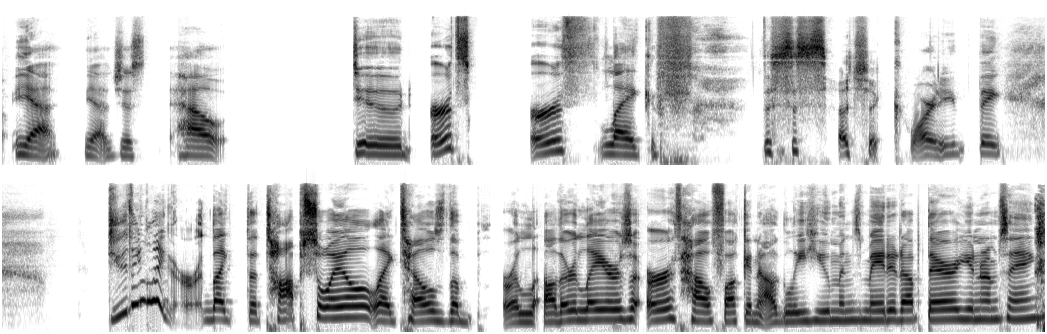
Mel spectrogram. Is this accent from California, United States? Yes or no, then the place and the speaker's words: yes; Northern California, United States; I'm from Northern California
